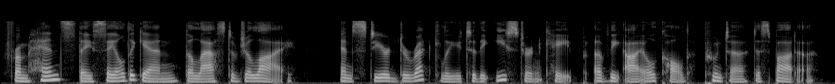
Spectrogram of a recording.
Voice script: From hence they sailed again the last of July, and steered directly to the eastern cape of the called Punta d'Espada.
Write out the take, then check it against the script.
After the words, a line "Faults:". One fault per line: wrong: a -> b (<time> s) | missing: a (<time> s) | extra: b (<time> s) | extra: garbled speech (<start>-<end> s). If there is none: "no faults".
From hence they sailed again the last of July, and steered directly to the eastern cape of the isle called Punta d'Espada.
Faults:
extra: isle (6.2 s)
